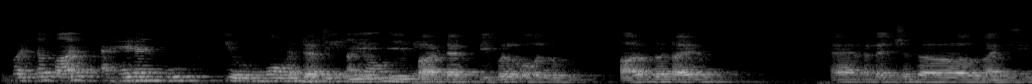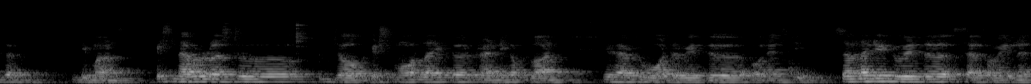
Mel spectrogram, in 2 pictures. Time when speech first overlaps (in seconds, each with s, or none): 2.9 s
